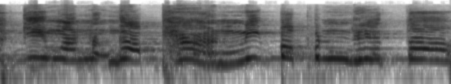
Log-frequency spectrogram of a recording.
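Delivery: high, laughing, whiny wife voice; complaining wife. Acted. A wife complains to the pastor about her husband, high and whiny. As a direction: plead with the pastor, exasperated. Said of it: "Lalu istrinya ngomong".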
